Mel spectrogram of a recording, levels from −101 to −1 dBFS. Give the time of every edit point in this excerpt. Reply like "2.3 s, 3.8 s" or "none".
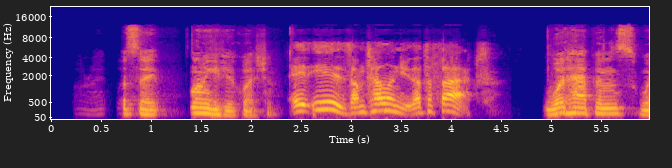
2.3 s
